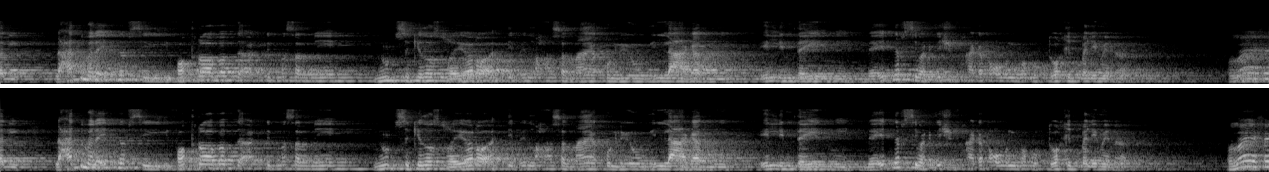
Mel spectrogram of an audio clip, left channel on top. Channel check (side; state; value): both; normal; correlation 0.59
